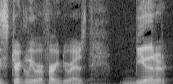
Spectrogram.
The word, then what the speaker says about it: Björk: And I've heard that, well, not only have I heard, but I also checked this on the internet because of the umlaut, right? It's like pronounced Björk.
